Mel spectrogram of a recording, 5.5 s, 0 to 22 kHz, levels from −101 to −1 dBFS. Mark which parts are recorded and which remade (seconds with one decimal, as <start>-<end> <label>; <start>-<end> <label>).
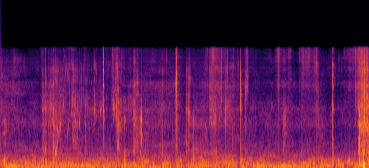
0.0-0.8 remade; 0.8-1.8 recorded; 1.8-5.5 remade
